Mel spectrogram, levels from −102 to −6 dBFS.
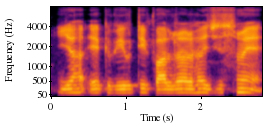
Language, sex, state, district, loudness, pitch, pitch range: Hindi, male, Bihar, Samastipur, -17 LUFS, 125 Hz, 120-130 Hz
